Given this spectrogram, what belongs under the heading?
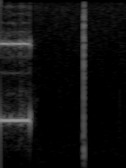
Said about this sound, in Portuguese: Após o sinal, grave sua mensagem.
